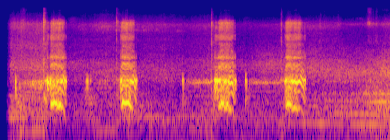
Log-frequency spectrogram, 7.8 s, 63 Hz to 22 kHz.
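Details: Hatari 16-inch fan with an iron motor housing: a steady whistle broken by loud squeals about every 1.5 seconds, because the oil in the sleeve bushing has dried; the fix is replacing the bushing, shaft and oil wick.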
